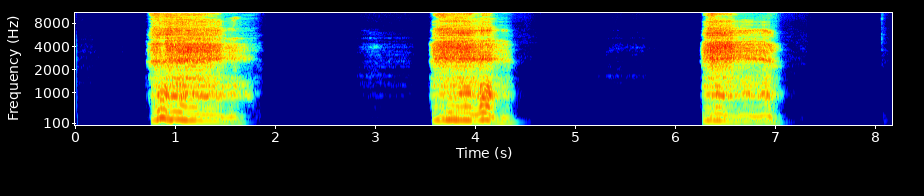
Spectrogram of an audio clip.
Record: {"exhalation_length": "8.2 s", "exhalation_amplitude": 32510, "exhalation_signal_mean_std_ratio": 0.43, "survey_phase": "alpha (2021-03-01 to 2021-08-12)", "age": "65+", "gender": "Male", "wearing_mask": "No", "symptom_none": true, "smoker_status": "Never smoked", "respiratory_condition_asthma": false, "respiratory_condition_other": false, "recruitment_source": "REACT", "submission_delay": "1 day", "covid_test_result": "Negative", "covid_test_method": "RT-qPCR"}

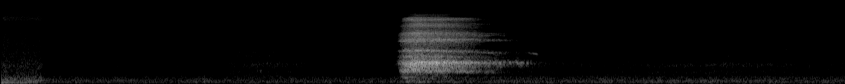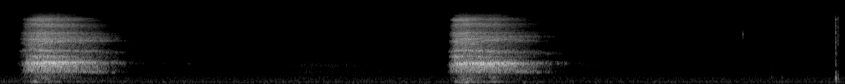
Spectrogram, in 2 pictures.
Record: {"exhalation_length": "16.9 s", "exhalation_amplitude": 14281, "exhalation_signal_mean_std_ratio": 0.3, "survey_phase": "beta (2021-08-13 to 2022-03-07)", "age": "45-64", "gender": "Male", "wearing_mask": "No", "symptom_cough_any": true, "symptom_runny_or_blocked_nose": true, "symptom_headache": true, "smoker_status": "Never smoked", "respiratory_condition_asthma": false, "respiratory_condition_other": false, "recruitment_source": "Test and Trace", "submission_delay": "1 day", "covid_test_result": "Positive", "covid_test_method": "RT-qPCR"}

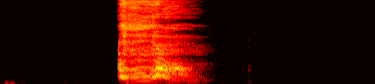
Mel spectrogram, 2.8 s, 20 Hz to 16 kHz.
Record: {"cough_length": "2.8 s", "cough_amplitude": 5119, "cough_signal_mean_std_ratio": 0.35, "survey_phase": "beta (2021-08-13 to 2022-03-07)", "age": "45-64", "gender": "Male", "wearing_mask": "No", "symptom_none": true, "smoker_status": "Never smoked", "respiratory_condition_asthma": false, "respiratory_condition_other": false, "recruitment_source": "REACT", "submission_delay": "1 day", "covid_test_result": "Negative", "covid_test_method": "RT-qPCR"}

